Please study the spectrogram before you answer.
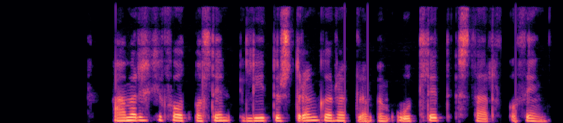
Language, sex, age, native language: Icelandic, female, 30-39, Icelandic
